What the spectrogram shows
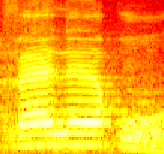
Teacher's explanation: Fa dengan lam nipis, qaf tebal.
